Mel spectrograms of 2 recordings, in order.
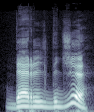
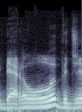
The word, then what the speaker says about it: берльдж: Гар берльдж, берльдж. Л мы знаем, что будет, так как слово мягкорядное и имеет шиктаюгу, то Л будет произноситься не берлдж, а берльдж.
